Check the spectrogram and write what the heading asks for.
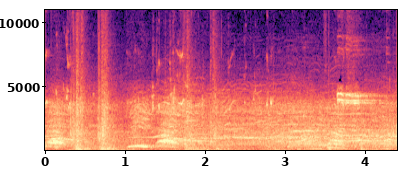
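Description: Basketball game sounds in an arena: a few thuds of a basketball bouncing in the first second and short sneaker squeaks on the court, over a murmur of crowd voices.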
